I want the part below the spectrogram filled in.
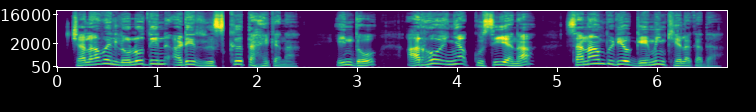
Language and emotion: Santali, happy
